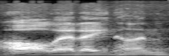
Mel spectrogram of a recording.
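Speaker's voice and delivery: ordinary delivery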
